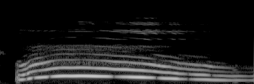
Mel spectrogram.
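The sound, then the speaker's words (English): A voice imitates the wind howling: one long, steady wooo that swells, holds a mid pitch, then slowly slides lower and fades a little over about two and a half seconds. “Softly, the wind began to blow.”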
